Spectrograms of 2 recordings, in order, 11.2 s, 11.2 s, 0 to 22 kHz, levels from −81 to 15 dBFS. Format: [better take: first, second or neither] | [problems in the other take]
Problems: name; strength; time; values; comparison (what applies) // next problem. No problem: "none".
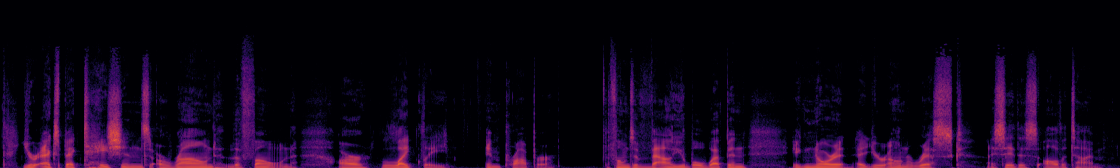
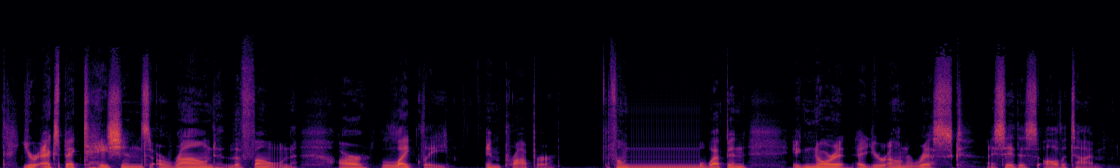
first | audio freezing; at 6.5 s for 0.5 s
